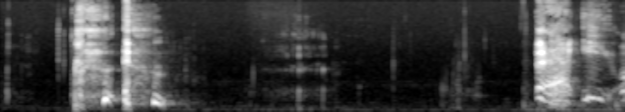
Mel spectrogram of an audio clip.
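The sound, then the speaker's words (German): Loud, noisy slurping bursts from a drink taken from a glass, one early and another near the end, with a few faint gulping swallows in the quiet stretch between them. “nimm mal bitte einen Schluck aus deinem Glas.”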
